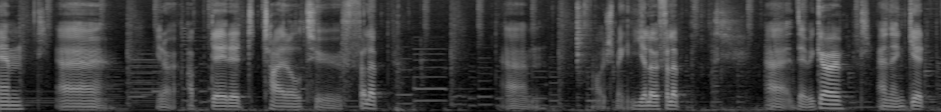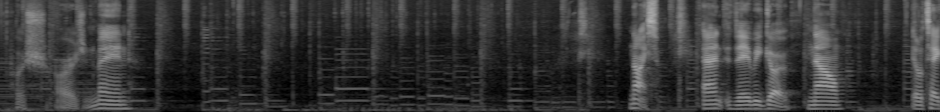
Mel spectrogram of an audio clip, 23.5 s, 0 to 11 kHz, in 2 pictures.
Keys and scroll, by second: 5.3 shift+', 7.0 alt+Left, 8.8 super+Right.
